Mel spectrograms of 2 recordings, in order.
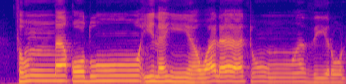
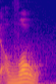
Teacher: Yang membedakan huruf dha tersebut ketika diucapkan pangkal lidah itu terangkat ya, sehingga tebal.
